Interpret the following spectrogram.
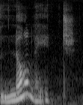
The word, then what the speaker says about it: knowledge: C at the beginning that we don't hear when we say it. N O no and then ledge. No ledge.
